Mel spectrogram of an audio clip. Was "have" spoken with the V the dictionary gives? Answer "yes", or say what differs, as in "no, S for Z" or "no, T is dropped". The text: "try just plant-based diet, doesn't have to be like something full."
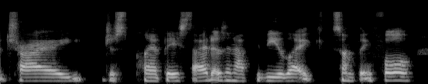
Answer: no, F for V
